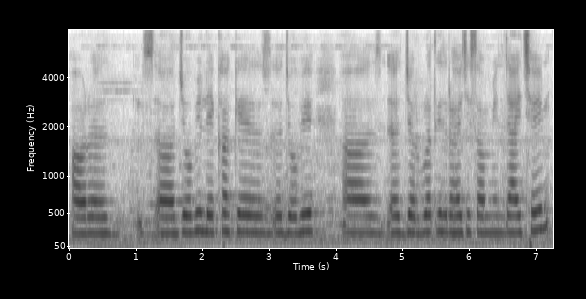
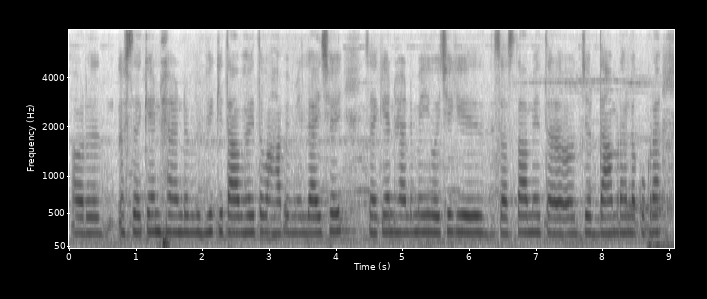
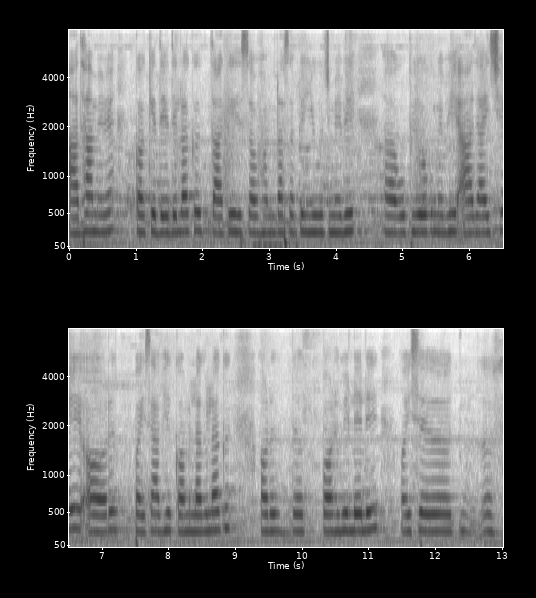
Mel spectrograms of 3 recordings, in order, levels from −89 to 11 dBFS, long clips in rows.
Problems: none marked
